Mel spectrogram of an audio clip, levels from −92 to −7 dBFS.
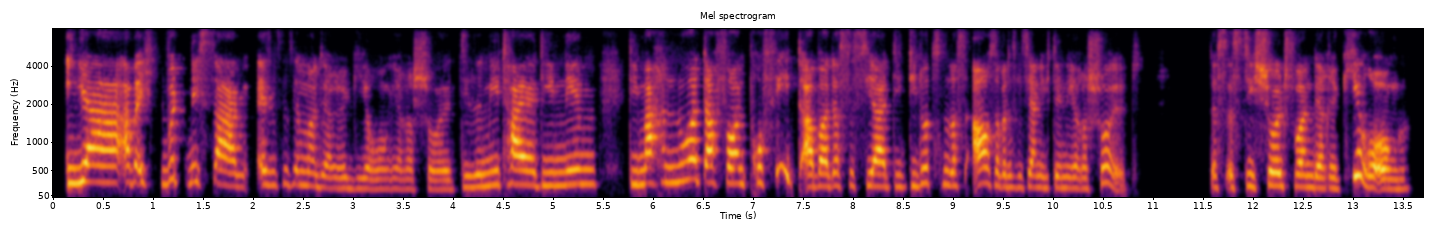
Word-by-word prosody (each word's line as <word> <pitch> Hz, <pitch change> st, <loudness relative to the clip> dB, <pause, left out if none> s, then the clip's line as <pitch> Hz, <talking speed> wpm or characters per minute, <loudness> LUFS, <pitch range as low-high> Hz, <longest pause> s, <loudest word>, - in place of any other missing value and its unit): Ja, 290 Hz, 0 st, +6 dB
aber 290 Hz, +1 st, +3 dB
ich 260 Hz, 0 st, -7 dB
würde 315 Hz, +8 st, -4 dB
nicht 285 Hz, -1 st, -8 dB
sagen, 235 Hz, -6 st, +1 dB
es 240 Hz, -1 st, -4 dB
ist 260 Hz, -1 st, -14 dB
immer 240 Hz, -3 st, -6 dB
der 195 Hz, -3 st, -7 dB
Regierung 180 Hz, -1 st, -9 dB
ihre 175 Hz, -1 st, -12 dB
Schuld. 165 Hz, -1 st, -7 dB
Diese 205 Hz, +1 st, -4 dB
Miethaie, 250 Hz, 0 st, +3 dB
die 230 Hz, 0 st, -6 dB
nehmen 255 Hz, +2 st, -3 dB, 0.3 s
die 250 Hz, -1 st, -4 dB
machen 275 Hz, +1 st, +2 dB
nur 330 Hz, +3 st, +1 dB
davon 280 Hz, -2 st, +4 dB
Profit, 390 Hz, -, -3 dB
aber 220 Hz, +1 st, +6 dB
das 230 Hz, 0 st, -7 dB
ist 230 Hz, -, -12 dB
ja 220 Hz, -2 st, +4 dB
die 215 Hz, -1 st, -14 dB
die 225 Hz, 0 st, -7 dB
nutzen 275 Hz, -2 st, -6 dB
das 230 Hz, 0 st, -7 dB
aus, 265 Hz, 0 st, +6 dB
aber 220 Hz, -2 st, -4 dB
das 200 Hz, -, -10 dB
ist 200 Hz, -, -13 dB
ja 215 Hz, -2 st, -2 dB
nicht 195 Hz, -2 st, -10 dB
denen 195 Hz, -1 st, -5 dB
ihre 190 Hz, -1 st, -7 dB
Schuld. 280 Hz, +8 st, -5 dB, 0.6 s
Das -, -, -9 dB
ist -, -, -7 dB
die 220 Hz, -2 st, -4 dB
Schuld 230 Hz, +1 st, +3 dB
von 215 Hz, -2 st, 0 dB
der 190 Hz, -1 st, 0 dB
Regierung. 175 Hz, -, +3 dB
230 Hz, 200 wpm, -22 LUFS, 200-270 Hz, 0.6 s, Ja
